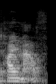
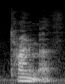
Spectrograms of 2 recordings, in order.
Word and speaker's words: Tynemouth: After breakfast, we took the metro to Tynemouth, which I think is how they say it, because everyone was saying Tynemouth, but it looks like I would say Tynemouth.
